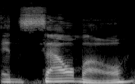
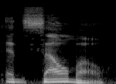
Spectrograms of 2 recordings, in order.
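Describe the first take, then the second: First: The middle syllable has an A-like vowel. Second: The middle syllable has a clear E vowel. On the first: The speaker calls it wrong. "Not Anselmo" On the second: The speaker calls it right. "we want to put more emphasis on the E"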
